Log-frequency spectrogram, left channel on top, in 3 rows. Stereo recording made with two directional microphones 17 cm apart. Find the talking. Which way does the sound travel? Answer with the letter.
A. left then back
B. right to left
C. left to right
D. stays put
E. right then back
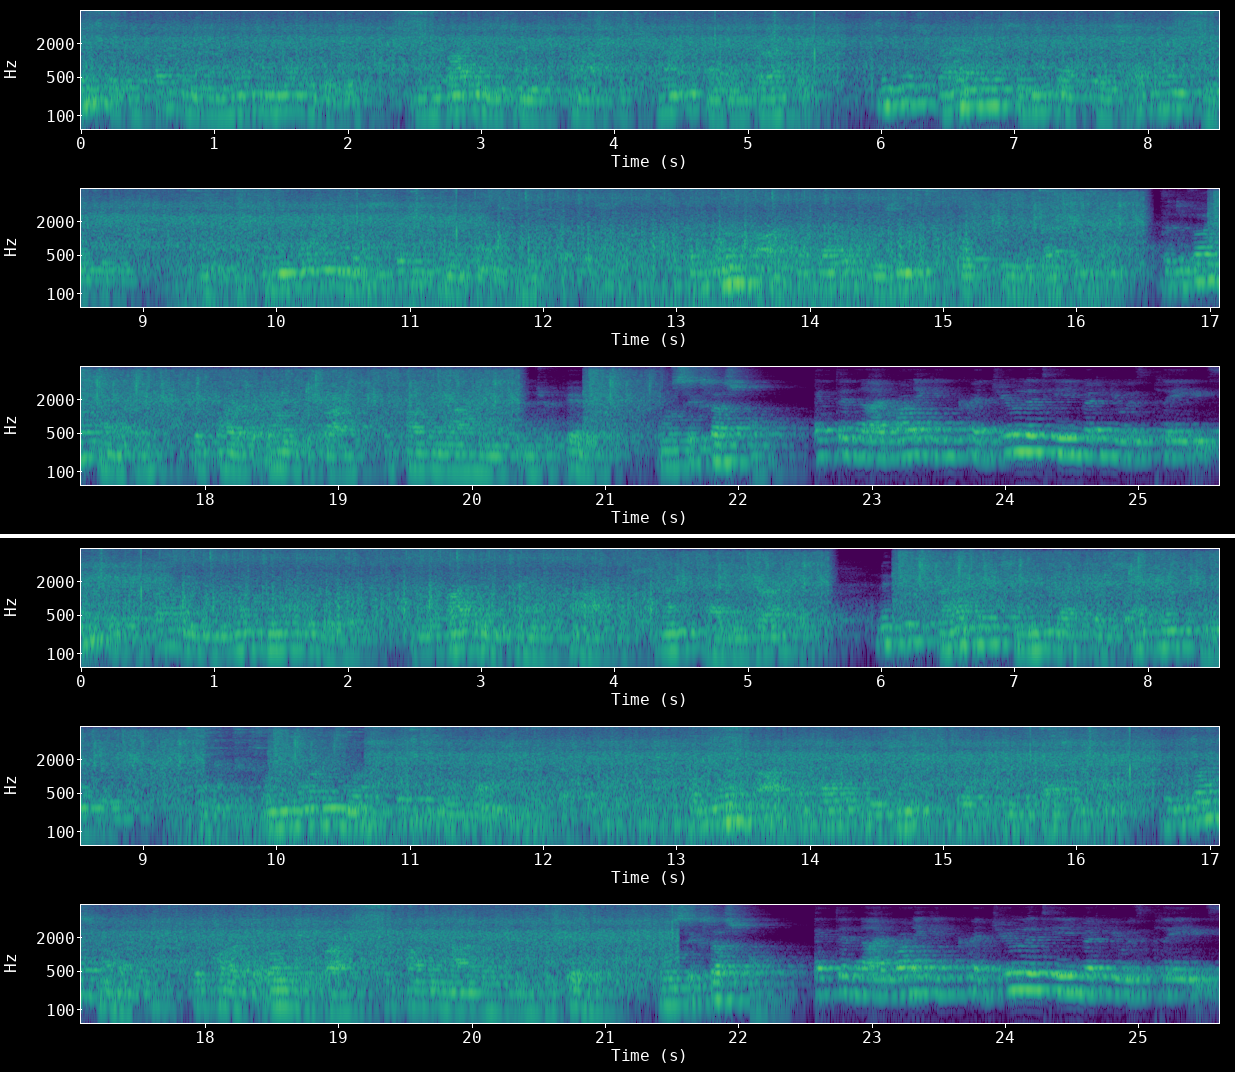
A.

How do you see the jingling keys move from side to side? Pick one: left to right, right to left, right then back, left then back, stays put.
right to left.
